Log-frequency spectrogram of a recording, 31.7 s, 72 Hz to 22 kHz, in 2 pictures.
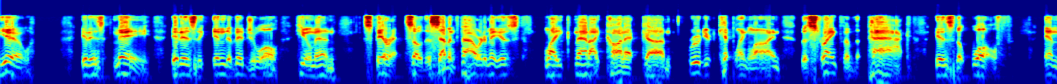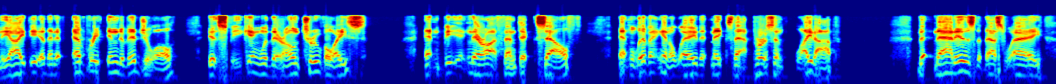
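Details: Man with spasmodic dysphonia, a rare neurological speaking disorder causing partial voice loss, with onset around 2010 and diagnosis in 2012; much improved over about a decade but still present; real speech showing spasmodic dysphonia.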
